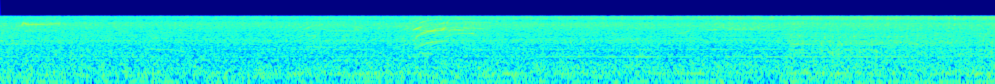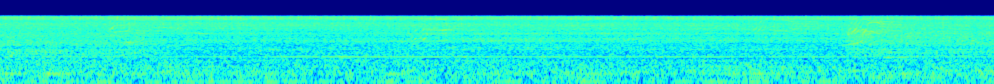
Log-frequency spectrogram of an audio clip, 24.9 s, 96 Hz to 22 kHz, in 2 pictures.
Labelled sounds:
0.1	0.8	killer whale, southern resident, 4.1 to 5.3 kHz
5.0	6.1	killer whale, southern resident, 0.74 to 6.2 kHz
17.6	18.1	killer whale, southern resident, 1.7 to 3.6 kHz
22.9	23.8	killer whale, southern resident, 1.3 to 5.8 kHz

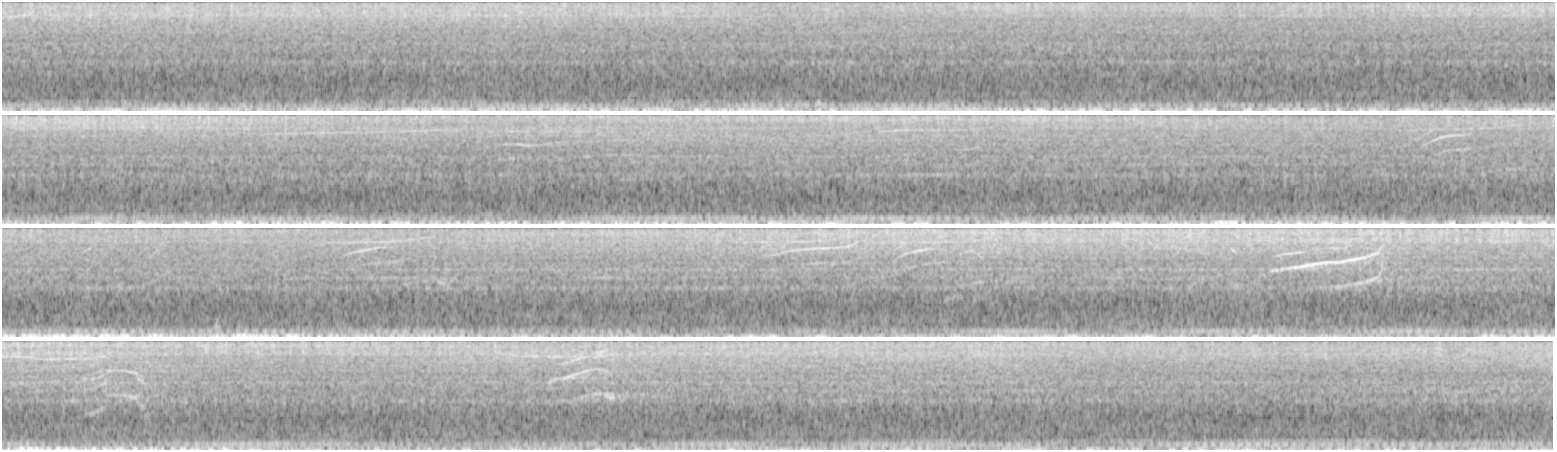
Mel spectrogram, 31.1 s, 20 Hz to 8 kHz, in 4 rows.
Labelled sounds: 21.6	22.5	killer whale, 1.5 to 5.5 kHz

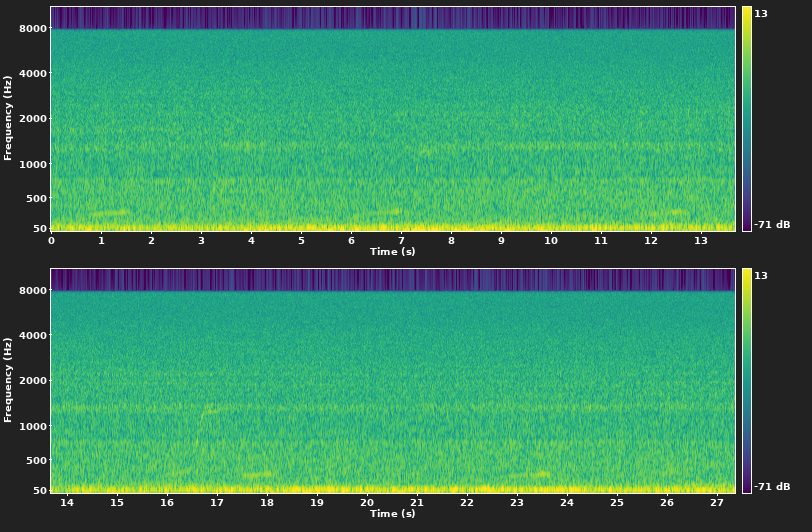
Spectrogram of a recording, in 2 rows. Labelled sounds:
7.4	7.6	humpback whale, 1.1 to 1.3 kHz

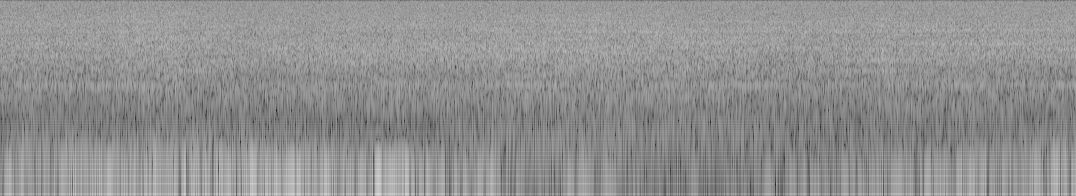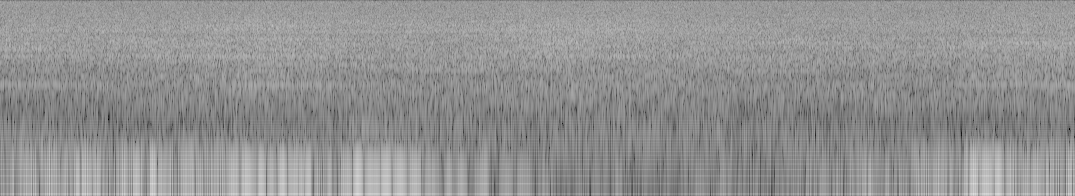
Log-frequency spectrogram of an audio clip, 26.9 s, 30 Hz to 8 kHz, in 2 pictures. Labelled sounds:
2.2	2.6	vessel noise, 0.96 to 1.1 kHz

